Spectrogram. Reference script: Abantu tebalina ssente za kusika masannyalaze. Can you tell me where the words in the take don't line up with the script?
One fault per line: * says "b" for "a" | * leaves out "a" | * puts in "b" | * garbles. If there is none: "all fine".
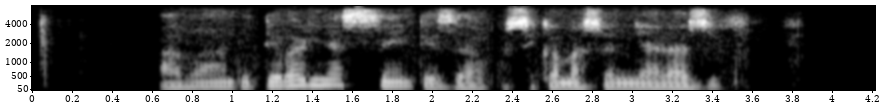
all fine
